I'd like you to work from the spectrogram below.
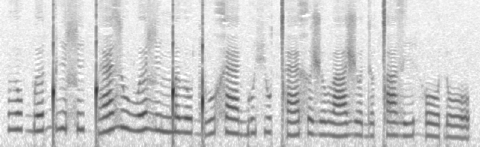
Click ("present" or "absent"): present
